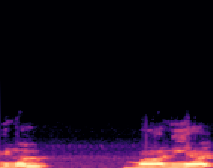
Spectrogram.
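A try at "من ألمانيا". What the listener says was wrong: हाँ, जहाबा अब्दुल्लाह मिनल मानिया नहीं है, मिन अलग है, अलमानी अलग है।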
